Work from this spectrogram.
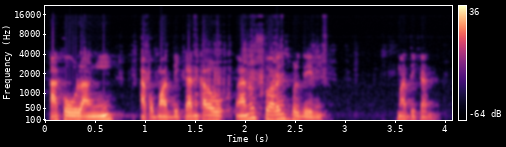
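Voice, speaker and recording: A man's voice: fairly low pitch, fast, a little hiss or hum. A man speaks in a dull, lo-fi recording, as in a homemade review video. He talks informally to his viewers, explaining things step by step in a casual unboxing style. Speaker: product reviewer, vlogger. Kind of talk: casual unboxing and product demonstration.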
